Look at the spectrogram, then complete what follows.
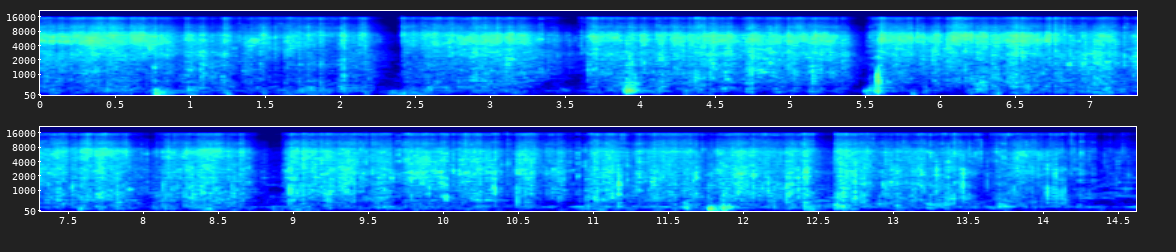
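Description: Aluminium foil crinkling and crumpling as hands fold and press it around a marinated leg of lamb, with a few brief pauses between handfuls.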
